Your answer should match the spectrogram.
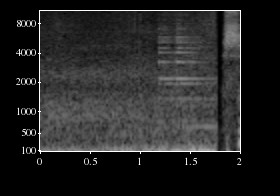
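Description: Channel logo intro sound effect: a steady deep rumble, joined about a second in by a high ringing tone, and ending in a sharp hiss just before the voice starts.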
